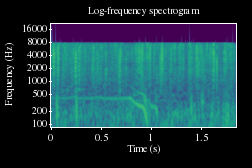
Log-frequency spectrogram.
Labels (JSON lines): {"label": "biophony, cascading saw", "recorder": "SoundTrap 600 or HydroMoth"}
